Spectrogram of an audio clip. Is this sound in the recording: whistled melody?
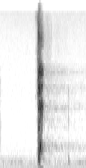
no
